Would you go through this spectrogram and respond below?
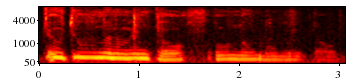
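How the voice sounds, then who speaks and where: A man's voice: fairly high pitch, expressive, moderate pace. A middle-aged man chatting off the cuff on a homemade livestream, rambling and half muttering to himself as he fiddles with his gear. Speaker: livestream host. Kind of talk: casual, unscripted livestream chatter. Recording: noisy homemade livestream setup.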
